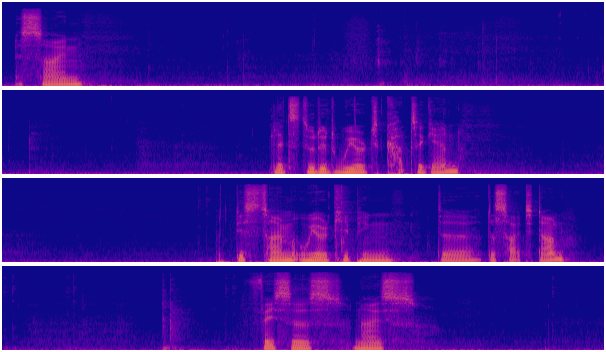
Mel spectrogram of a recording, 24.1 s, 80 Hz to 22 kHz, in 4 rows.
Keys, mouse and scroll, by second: 1.5-3.3 middle drag, 3.3-3.8 scroll down 1, 3.8-9.3 shift+middle drag, 9.3-14.1 drag, 18.2 click, 20.3 Delete, 21.0 click, 23.6 click.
